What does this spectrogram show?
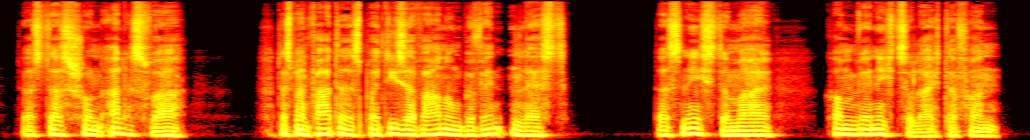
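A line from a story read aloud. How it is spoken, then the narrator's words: Quiet. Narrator (German): sagte sie schließlich leise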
